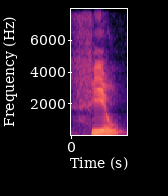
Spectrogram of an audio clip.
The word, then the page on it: fiu: fieu; Provençal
